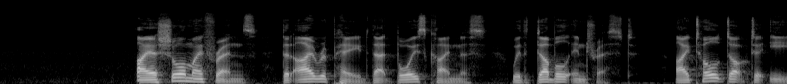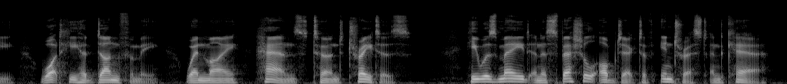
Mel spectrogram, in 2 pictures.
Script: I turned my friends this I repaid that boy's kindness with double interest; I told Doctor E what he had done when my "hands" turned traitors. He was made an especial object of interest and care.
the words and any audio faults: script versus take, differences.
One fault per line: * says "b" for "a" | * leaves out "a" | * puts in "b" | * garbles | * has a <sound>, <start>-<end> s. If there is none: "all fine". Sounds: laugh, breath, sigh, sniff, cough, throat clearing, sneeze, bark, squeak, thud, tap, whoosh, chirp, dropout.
* says "assure" for "turned"
* says "that" for "this"
* puts in "for me"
